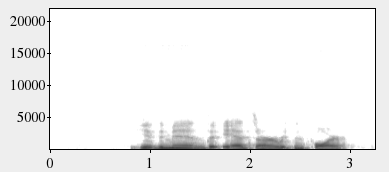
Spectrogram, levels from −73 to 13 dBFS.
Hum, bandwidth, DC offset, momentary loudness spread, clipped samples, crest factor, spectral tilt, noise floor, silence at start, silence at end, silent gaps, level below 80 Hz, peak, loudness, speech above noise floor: none; 4.7 kHz; under 0.1%; 6 LU; under 0.1%; 16 dB; -12 dB/octave; -73 dBFS; 0.9 s; 0.3 s; none; -60 dBFS; -4 dBFS; -19 LUFS; 55 dB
